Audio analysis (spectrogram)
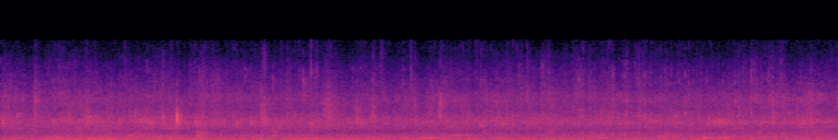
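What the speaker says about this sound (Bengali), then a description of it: "আবার এখন বৃষ্টি হচ্ছে।" Steady rain falling in Lembongan, Indonesia, an even hiss of drops spread across the whole stretch, moderately faint and unbroken, with one brief tap standing out near the start.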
